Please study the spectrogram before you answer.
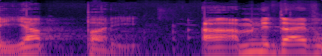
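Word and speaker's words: やっぱり: a pause there and we wouldn't actually pronounce the sound tsu but we just pause when we hit it so we don't say yatspari we say yup buddy i'm going to dive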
